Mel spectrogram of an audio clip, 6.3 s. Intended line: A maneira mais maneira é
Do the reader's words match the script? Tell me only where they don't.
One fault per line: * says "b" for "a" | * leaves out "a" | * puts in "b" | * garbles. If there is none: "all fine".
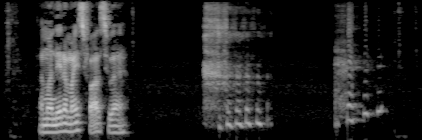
* says "fácil" for "maneira"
